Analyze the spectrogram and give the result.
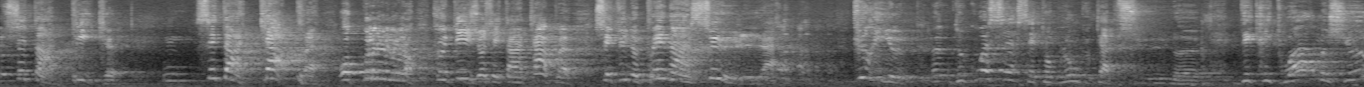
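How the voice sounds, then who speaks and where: A man's voice: very high-pitched, sing-song, slow, heavily acted. An actor playing a proud, witty swordsman, declaiming verse on stage in a hammy, exaggerated manner. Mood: mocking, flamboyant. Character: proud, witty, swaggering swordsman mocking an insult to his big nose. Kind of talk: theatrical verse stage monologue. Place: theatre stage, recorded from afar. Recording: echoey hall, distant mic, noisy stage recording.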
